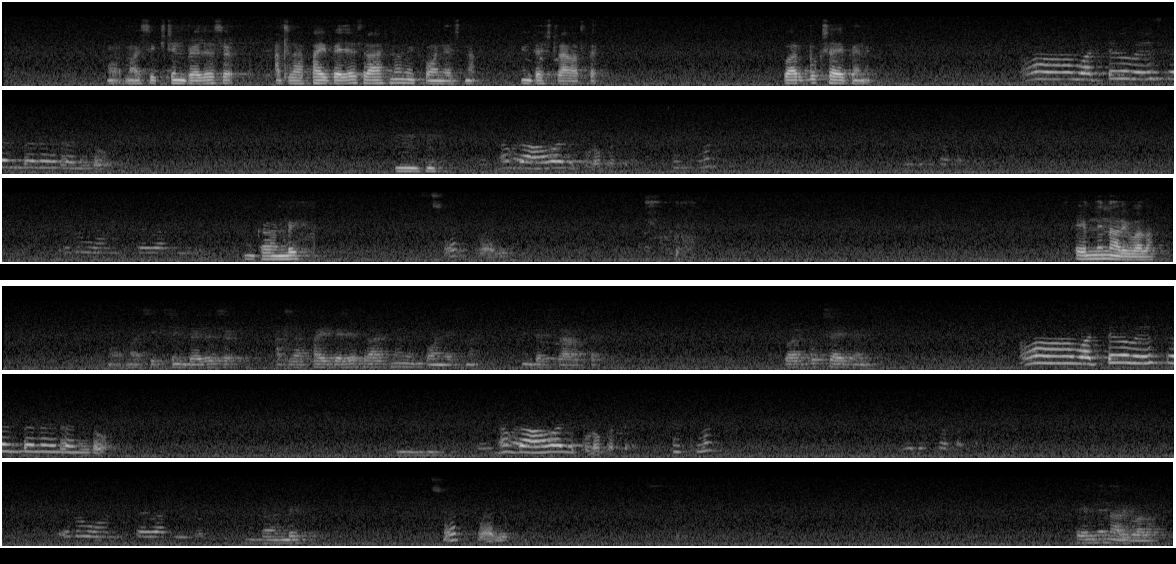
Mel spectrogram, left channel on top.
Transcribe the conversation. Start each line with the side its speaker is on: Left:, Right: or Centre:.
Left: మాది సిక్స్టీన్ పేజెస్ అట్లా ఫైవ్ పేజెస్ రాసిన మీకు ఫోన్ చేసినా ఇంట్రెస్ట్ రావట్లే వర్బ్ క్షాయిపోయినయ్
Right: ఆ వట్టిగా వేస్ట్ అయిపోయినయ్ రేండు
Left: మ్
Right: నాకు కావాలి ఇప్పుడు ఒకటి ఎట్లా విడుస్తాబా ఏదో ఇంస్టాగ్రామ్ <unintelligible>
Left: ఇంకా అండి
Right: చెప్పాలి
Left: <inaudible> <unintelligible> ఏం తిన్నారు వల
